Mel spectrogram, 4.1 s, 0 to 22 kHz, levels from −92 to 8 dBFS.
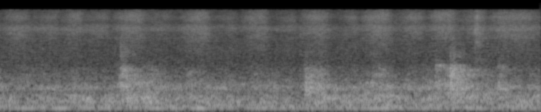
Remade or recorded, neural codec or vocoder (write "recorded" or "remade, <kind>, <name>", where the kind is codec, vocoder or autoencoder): recorded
